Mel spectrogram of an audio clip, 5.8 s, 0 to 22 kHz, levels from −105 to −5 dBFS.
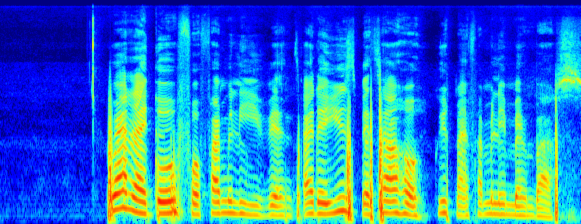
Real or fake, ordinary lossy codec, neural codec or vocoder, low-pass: real; none; none; 19.8 kHz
